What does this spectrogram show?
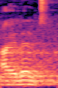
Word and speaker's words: island: Then you can see islands, ISLAND, island. Here the word, in the word island, S is silent, so you have to pronounce island.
